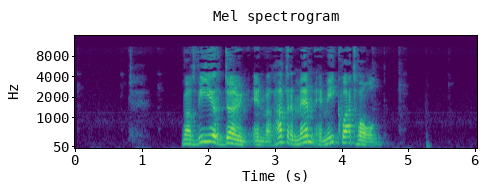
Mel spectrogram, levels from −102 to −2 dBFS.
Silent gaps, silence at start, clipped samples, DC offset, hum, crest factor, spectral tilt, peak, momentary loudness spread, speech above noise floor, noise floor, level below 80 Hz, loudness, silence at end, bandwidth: none; 1.6 s; under 0.1%; under 0.1%; none; 22 dB; -5.5 dB/octave; -4 dBFS; 8 LU; 58 dB; -81 dBFS; -70 dBFS; -24 LUFS; 1.5 s; 11.5 kHz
